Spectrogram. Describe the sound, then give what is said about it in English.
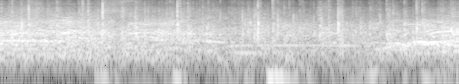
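A large church audience stands and claps continuously in praise of God, a dense, steady wash of hand claps, with scattered voices shouting praise over the applause throughout. “If you believe it, get up on your feet, clap your hands, and give God a shout of praise.”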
